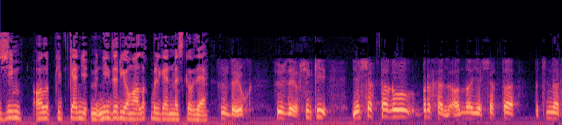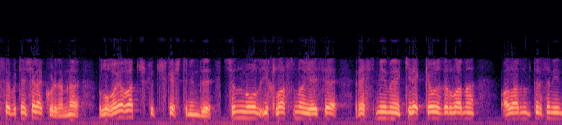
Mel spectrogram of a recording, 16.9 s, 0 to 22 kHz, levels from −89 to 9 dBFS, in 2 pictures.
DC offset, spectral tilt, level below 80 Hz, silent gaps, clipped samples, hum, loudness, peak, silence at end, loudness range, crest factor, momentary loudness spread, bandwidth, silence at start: under 0.1%; -6.5 dB/octave; -44 dBFS; none; under 0.1%; none; -13 LUFS; 0 dBFS; 0 s; 2 LU; 12 dB; 7 LU; 8.8 kHz; 0 s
